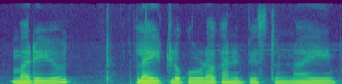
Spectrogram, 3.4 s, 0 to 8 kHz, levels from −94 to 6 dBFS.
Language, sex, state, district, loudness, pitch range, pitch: Telugu, female, Telangana, Hyderabad, -15 LUFS, 190-200 Hz, 195 Hz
